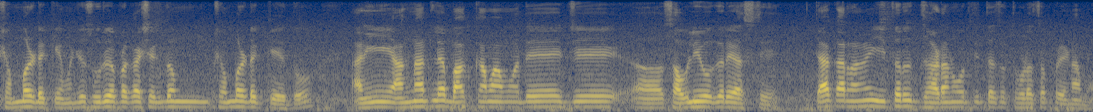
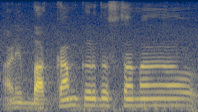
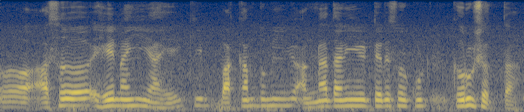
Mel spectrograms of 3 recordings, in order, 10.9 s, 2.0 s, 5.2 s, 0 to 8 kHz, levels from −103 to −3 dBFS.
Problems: none marked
